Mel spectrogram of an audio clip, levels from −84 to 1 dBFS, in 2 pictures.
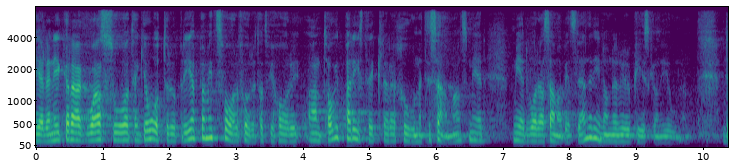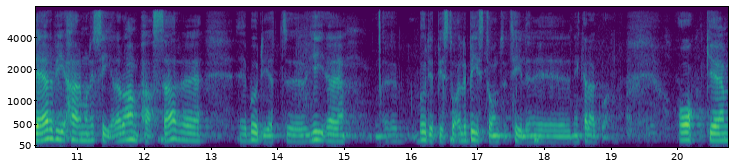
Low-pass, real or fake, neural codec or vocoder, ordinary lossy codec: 7.2 kHz; real; none; AAC, 48 kbps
